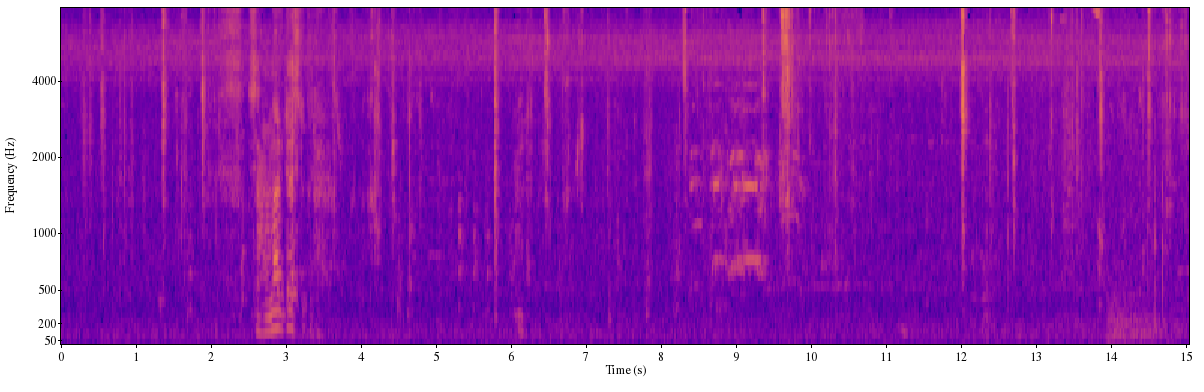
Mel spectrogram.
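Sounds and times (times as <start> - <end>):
crunchy food being chewed: 0.1 - 11.2, 11.9 - 15.0
rooster crowing: 4.6 - 5.8, 8.2 - 10.6.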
